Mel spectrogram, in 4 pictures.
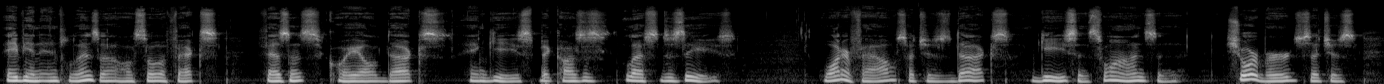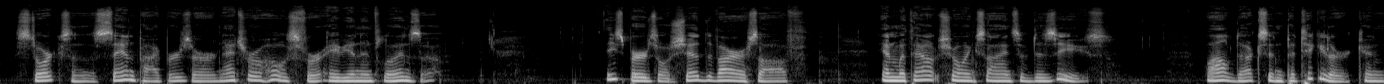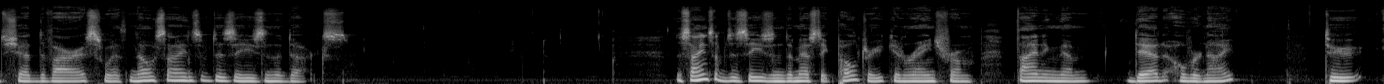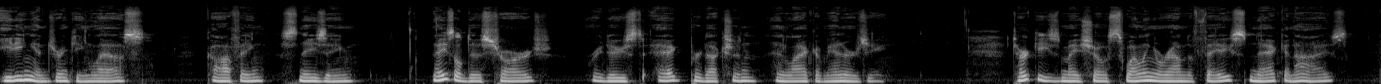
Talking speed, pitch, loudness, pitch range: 110 wpm, 160 Hz, -22 LUFS, 150-175 Hz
